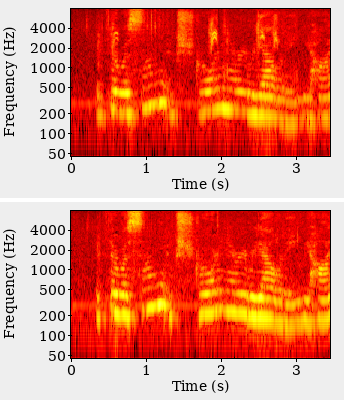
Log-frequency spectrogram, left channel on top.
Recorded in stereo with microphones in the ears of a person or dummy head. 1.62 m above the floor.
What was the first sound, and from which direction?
A woman speaking, 65° right (ahead or behind).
